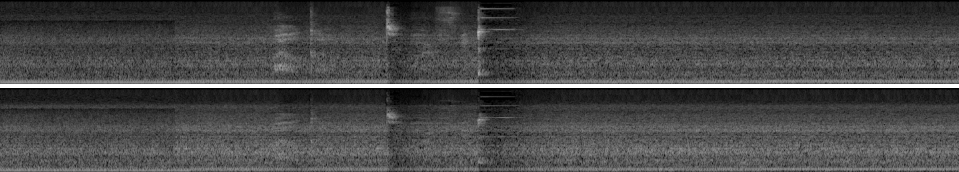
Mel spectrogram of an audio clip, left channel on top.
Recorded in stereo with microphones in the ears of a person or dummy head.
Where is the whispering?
15° left (ahead or behind), 5.5 m.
